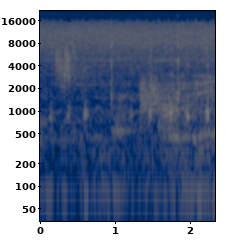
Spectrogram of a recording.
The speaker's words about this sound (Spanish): Y otra vez entra el gallo.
